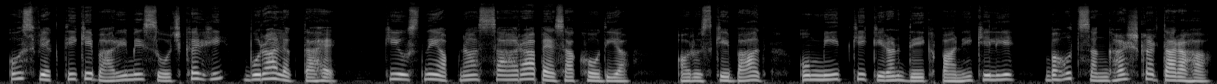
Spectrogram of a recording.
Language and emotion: Hindi, sad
